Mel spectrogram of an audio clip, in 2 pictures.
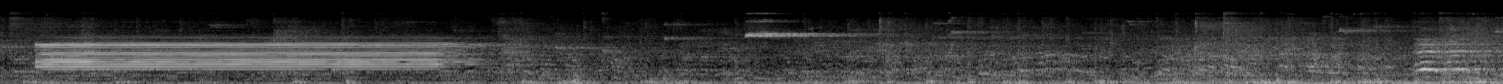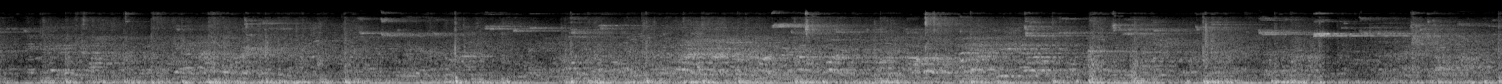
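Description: A gym scoreboard buzzer sounds once, a steady horn of about four seconds, just after the start. Then comes a basketball bouncing on a hardwood court, with short sneaker squeaks and players' voices echoing in a large hall.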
